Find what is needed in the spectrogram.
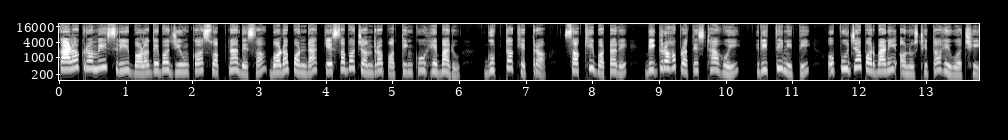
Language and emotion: Odia, neutral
